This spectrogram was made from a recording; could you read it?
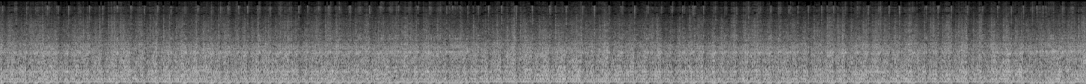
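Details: Toro Snow Commander two-stroke snow thrower after fresh fuel, fuel line reconnected, choked and primed: quick, even popping holding steady with no misses or surging; idling cleanly.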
